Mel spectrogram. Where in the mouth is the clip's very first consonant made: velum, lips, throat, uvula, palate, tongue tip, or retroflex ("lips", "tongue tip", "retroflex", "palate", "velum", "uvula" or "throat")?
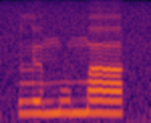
tongue tip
